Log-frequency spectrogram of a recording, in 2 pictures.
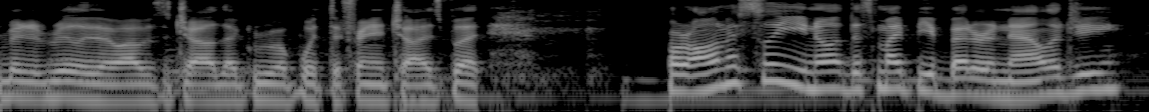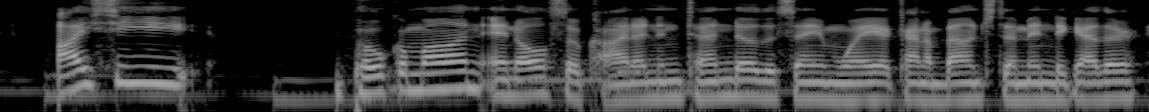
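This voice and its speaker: This livestreamer chats at a mid-level pitch with music playing behind. Opinions come out casually and loosely, with repeated phrases and thoughts that keep starting over.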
